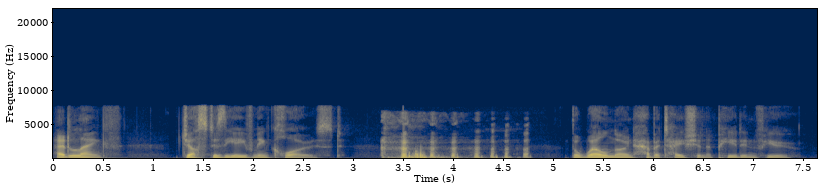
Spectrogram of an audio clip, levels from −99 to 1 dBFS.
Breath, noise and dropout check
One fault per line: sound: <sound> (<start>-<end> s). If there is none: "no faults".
sound: laugh (3.3-4.8 s)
